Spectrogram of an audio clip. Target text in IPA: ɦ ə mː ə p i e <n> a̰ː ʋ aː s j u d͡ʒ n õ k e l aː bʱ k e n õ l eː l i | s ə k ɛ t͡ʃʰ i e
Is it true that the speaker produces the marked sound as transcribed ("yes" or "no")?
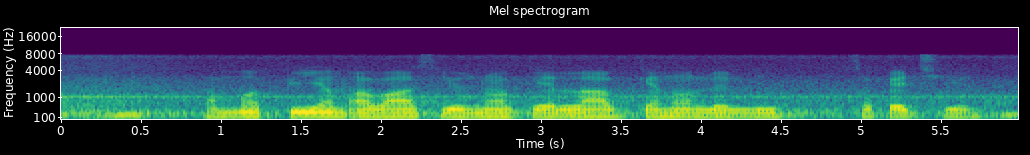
no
